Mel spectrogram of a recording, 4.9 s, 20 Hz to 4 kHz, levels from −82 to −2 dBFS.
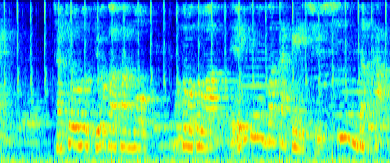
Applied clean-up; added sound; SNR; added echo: none; Bicycle; 10 dB; reverberation time 0.7 s.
